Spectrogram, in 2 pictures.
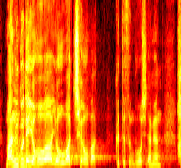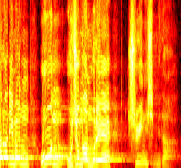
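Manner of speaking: loud, high, slow proclamation; proclaiming sermon. Acted. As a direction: declare God's name to the congregation. Preaching proclamation. (하나님의 이름을 선포하듯 크고 높게)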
